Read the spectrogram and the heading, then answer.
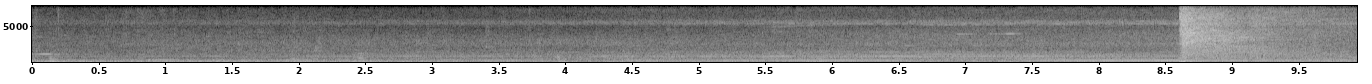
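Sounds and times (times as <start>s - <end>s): electric train equipment whine: 0.0s - 9.9s
compressed air hiss: 8.6s - 9.9s.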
